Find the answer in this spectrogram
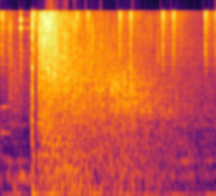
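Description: A single shotgun blast about a third of a second in: a loud boom with a long, fading tail and low rumble, over a background music track.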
